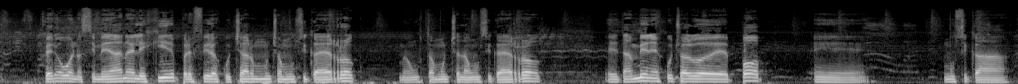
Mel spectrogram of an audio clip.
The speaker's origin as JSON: {"language": "Spanish", "town": "Berazategui", "region": "Buenos Aires Province", "country": "Argentina", "said": "Bueno, yo tengo 23 años, soy de Berazategui."}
